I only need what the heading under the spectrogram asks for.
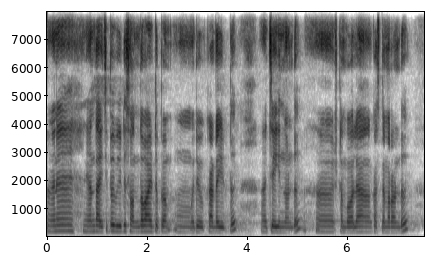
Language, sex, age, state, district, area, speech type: Malayalam, female, 45-60, Kerala, Alappuzha, rural, spontaneous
